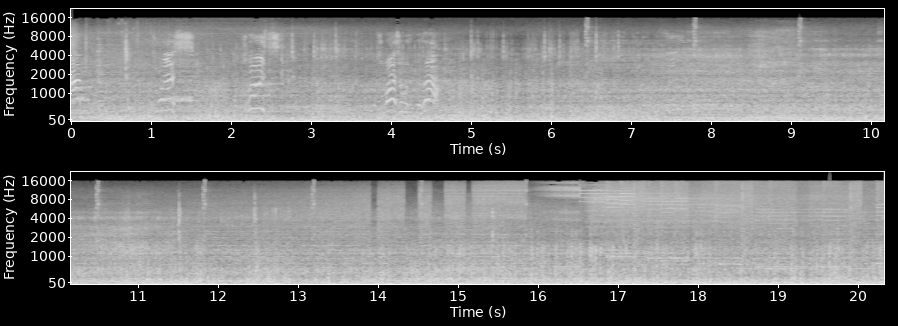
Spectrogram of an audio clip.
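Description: Loud, steady wind rush buffeting the microphone of a road bike moving at race speed, with a few short voice calls in the first few seconds.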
